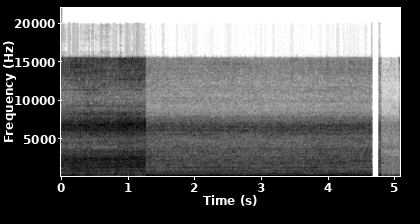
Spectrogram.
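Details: Suzuki Cultus with carburettor, after CDI and coil replacement: engine held at raised speed with a smooth, even hum and no misses.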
